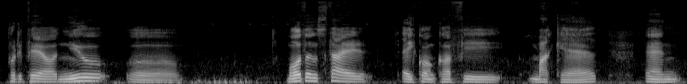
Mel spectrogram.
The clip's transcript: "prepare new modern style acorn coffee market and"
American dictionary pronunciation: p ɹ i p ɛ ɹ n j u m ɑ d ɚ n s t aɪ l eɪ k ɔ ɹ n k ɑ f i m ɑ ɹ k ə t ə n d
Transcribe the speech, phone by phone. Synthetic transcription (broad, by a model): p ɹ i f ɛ n j u m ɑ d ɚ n s t aɪ l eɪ k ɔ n k ɑ f i m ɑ k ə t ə n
